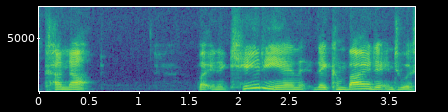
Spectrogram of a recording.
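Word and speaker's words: כנף: So in Hebrew, it does not get dropped because we pronounce it as kanap, 2 syllables, kanap.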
